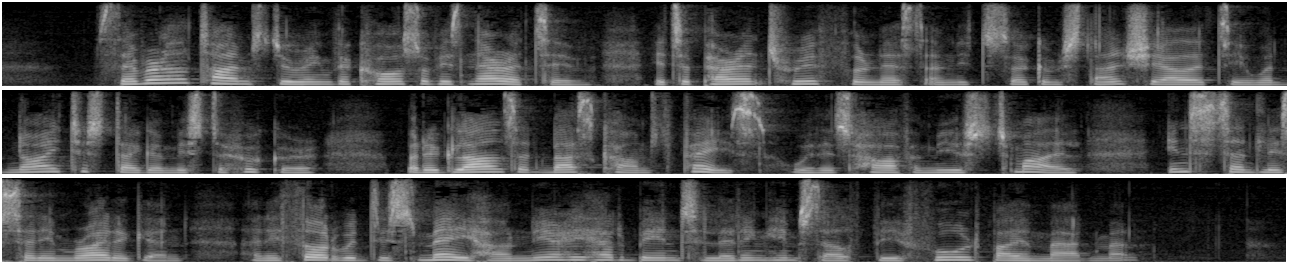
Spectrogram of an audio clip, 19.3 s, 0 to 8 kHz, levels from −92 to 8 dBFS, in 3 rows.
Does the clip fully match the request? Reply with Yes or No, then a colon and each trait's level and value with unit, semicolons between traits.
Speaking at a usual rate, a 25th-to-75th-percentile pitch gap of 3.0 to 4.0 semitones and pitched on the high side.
Yes: average, 170 wpm; average, 3.3 semitones; high, 215 Hz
